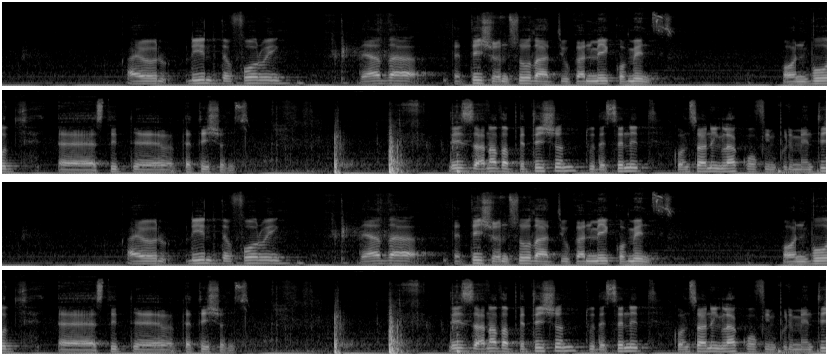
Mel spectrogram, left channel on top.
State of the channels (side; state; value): both; identical; correlation 1.00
